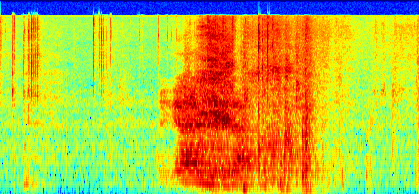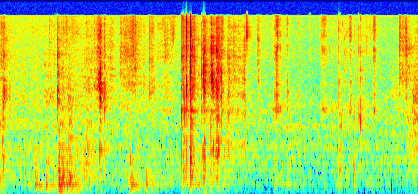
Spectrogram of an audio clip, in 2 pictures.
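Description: Small clicks and rustles of stiff paper and a plastic bottle cap being handled as a cardboard boat is pushed into slits in the cap. About two seconds in, a voice breaks in for about a second and a half.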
